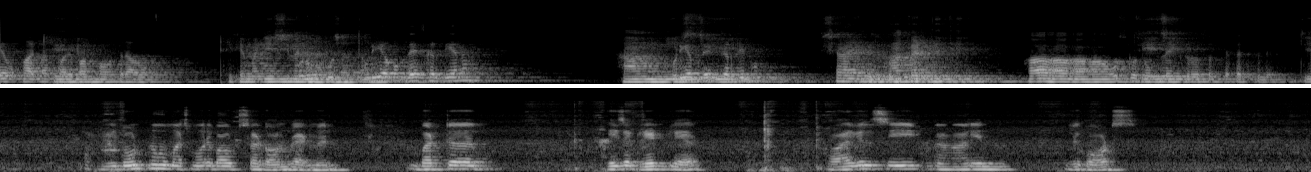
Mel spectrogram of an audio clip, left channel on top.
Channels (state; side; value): different; both; correlation -0.01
